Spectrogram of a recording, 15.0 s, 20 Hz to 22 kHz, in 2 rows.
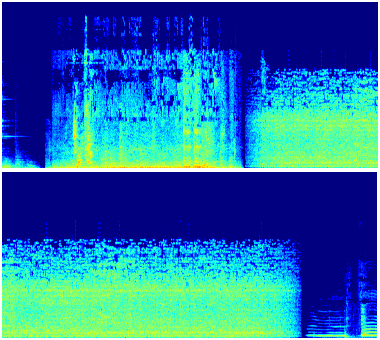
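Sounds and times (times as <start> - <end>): machine whirring with high whine: 4.9 - 13.5.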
